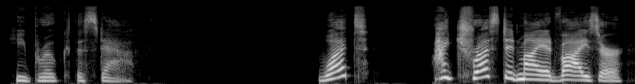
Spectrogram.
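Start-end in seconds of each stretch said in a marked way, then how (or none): 3.2-6.2 louder, higher outraged disbelief; shocked cry. A narrator's reading. Betrayed Sultan learning the truth, shocked cry. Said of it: "the Sultan cried".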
